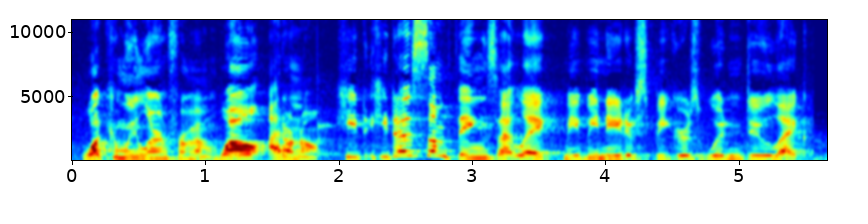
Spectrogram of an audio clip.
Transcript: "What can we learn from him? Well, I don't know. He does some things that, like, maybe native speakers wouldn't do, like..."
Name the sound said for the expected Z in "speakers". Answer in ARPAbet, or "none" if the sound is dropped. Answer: Z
